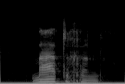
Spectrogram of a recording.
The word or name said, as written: moderate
